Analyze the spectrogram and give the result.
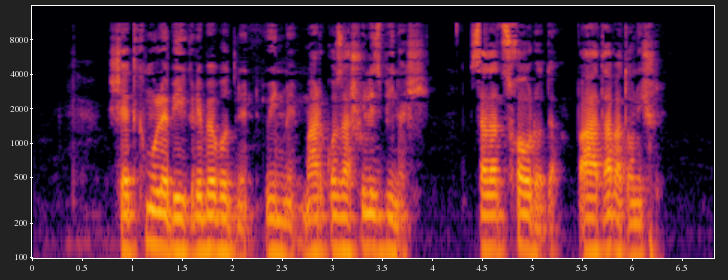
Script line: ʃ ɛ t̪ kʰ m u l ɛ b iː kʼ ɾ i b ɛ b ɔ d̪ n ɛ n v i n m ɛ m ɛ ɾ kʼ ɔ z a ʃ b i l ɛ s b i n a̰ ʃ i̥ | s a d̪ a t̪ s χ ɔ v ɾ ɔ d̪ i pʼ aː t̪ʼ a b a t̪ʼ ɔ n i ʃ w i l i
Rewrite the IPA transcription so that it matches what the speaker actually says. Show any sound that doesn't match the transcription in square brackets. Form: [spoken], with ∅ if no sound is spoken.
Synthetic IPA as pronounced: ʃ ɛ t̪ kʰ m u l ɛ b iː kʼ ɾ i b ɛ b ɔ d̪ n ɛ n v i n m ɛ m [a] ɾ kʼ ɔ z a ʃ [w] i l [i] s b i n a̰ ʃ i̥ | s a d̪ a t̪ s χ ɔ v ɾ ɔ d̪ [a] pʼ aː t̪ʼ a b a t̪ʼ ɔ n i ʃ w i l i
